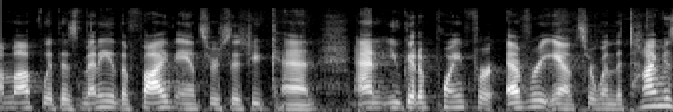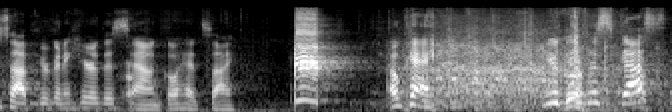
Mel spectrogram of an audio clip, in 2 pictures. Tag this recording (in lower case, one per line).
speech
